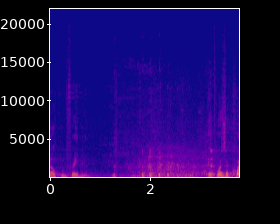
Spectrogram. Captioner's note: laughter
